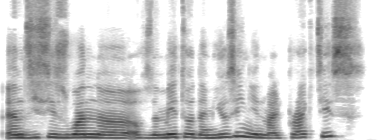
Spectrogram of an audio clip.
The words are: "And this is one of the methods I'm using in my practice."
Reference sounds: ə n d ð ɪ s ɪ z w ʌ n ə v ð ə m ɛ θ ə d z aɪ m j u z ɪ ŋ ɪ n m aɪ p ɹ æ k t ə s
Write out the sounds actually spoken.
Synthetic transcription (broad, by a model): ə n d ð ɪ s ɪ z w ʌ n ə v ð ə m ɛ t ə d aɪ m j u z ɪ ŋ ɪ n m aɪ p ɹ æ k t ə s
